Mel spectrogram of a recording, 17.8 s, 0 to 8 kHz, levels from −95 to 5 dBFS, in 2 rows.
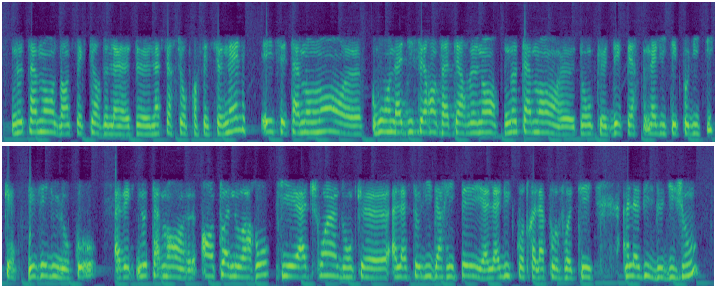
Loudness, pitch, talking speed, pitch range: -19 LUFS, 210 Hz, 180 wpm, 190-225 Hz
